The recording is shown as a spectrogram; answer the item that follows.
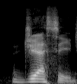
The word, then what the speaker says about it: Jesse: Judge Hodgman, it's pronounced Jesse. J-E-S-S-E, Jesse.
